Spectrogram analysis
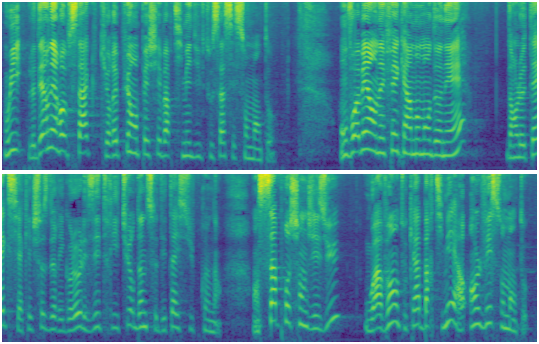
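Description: A young man preaching a sermon, telling a personal story in a lively way and acting out the people in it. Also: sits high, fast. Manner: lively storytelling, acts out quoted voices.

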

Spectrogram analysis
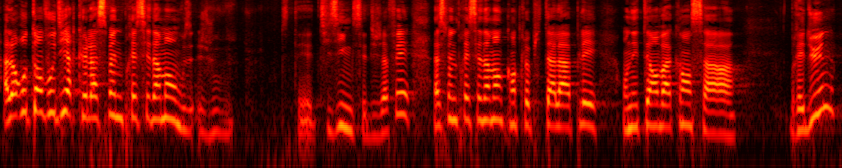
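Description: High-voiced man preaching with lively storytelling. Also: fairly quick. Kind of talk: sermon with personal story.

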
